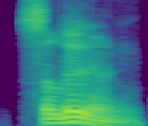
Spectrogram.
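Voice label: "saloon", American English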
